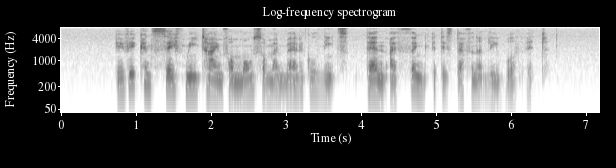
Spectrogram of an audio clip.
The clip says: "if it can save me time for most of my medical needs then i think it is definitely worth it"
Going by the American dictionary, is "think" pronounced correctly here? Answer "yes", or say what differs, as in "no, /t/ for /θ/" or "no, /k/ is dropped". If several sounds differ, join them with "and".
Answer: yes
